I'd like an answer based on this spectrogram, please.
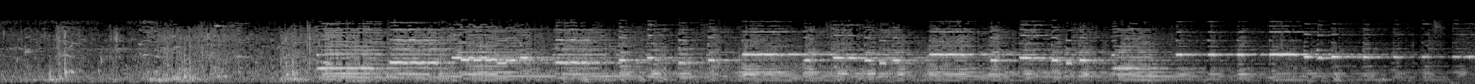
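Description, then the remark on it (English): A recording of Handel's Water Music: baroque orchestral music plays steadily and fairly loud. After a brief noisy opening, it settles into sustained melodic lines over held harmonies, with no voices. “it's clearly water music. Yes, that's what it is. Also Handel.”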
